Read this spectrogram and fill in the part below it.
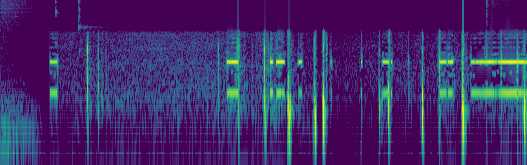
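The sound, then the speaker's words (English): A voicemail holding a run of short electronic two-tone beeps in an uneven, Morse-like rhythm, mixed with sharp clicks and ending in a longer sustained tone over a faint hiss. No one speaks. “Whoa, was that Morse code?”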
